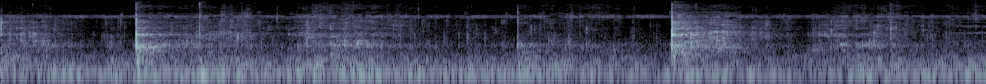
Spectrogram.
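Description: Cashews and raisins stirred into sweet pongal (sakkarai pongal) in a pot, with two sharp spoon knocks against the vessel over a soft, steady background hiss and faint clinks.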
